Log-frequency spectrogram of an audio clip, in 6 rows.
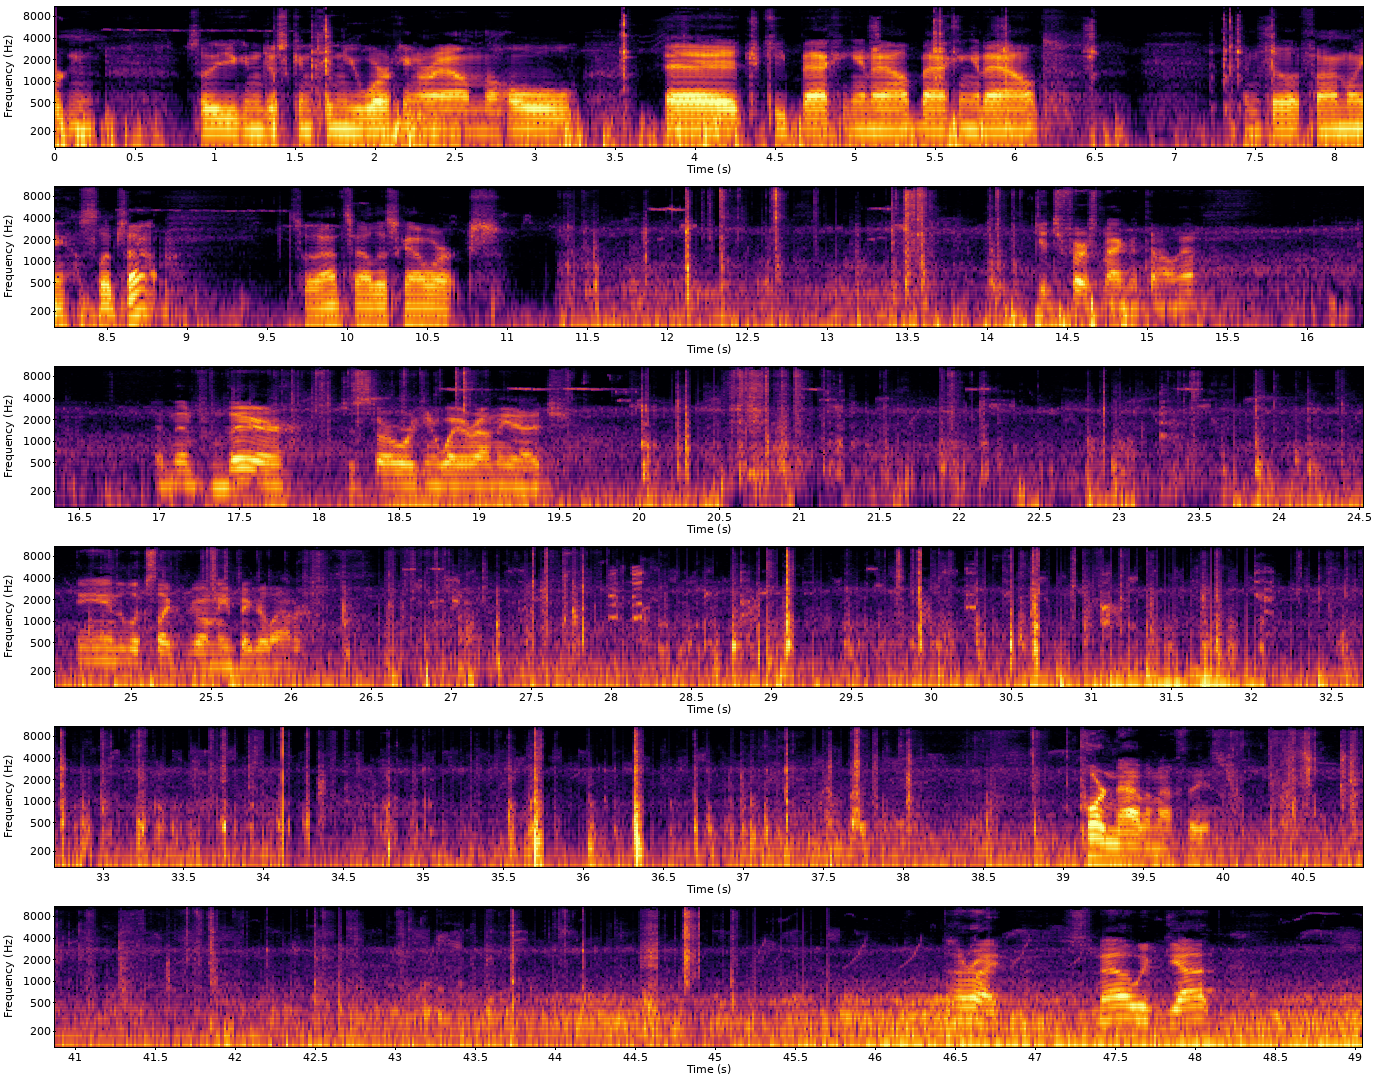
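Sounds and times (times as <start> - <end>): low steady rumble: 41.0 - 49.0.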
